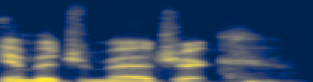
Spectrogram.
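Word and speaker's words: ImageMagick: It's a package called Image Magic. Magic is spelled MAGICK.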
